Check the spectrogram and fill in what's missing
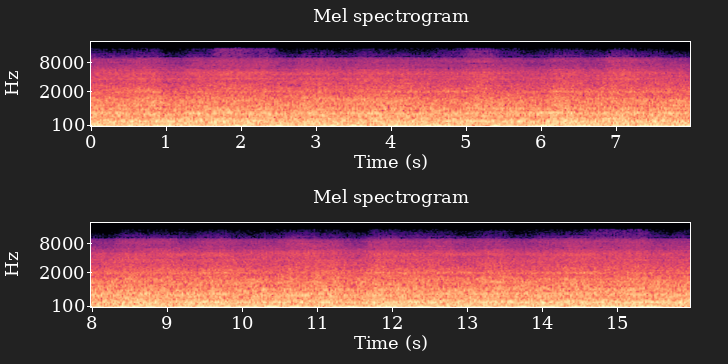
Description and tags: INDUSTRIAL WASTELAND
TERROR, INDUSTRIAL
